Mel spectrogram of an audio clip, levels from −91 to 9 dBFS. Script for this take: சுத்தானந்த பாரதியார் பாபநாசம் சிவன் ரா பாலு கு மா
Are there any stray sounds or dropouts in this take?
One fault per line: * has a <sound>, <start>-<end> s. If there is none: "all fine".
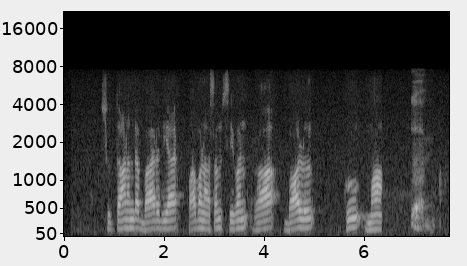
* has a throat clearing, 6.9-7.4 s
